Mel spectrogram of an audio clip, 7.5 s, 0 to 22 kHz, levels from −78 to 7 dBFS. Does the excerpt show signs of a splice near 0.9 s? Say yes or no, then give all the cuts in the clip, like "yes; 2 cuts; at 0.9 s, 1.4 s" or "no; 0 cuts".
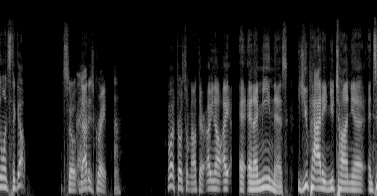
no; 3 cuts; at 2.3 s, 4.6 s, 5.8 s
